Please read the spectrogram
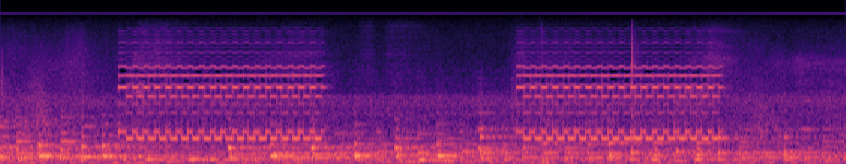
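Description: A telephone ringing twice, each ring a warbling electronic trill about two seconds long with a two-second pause between, over background music.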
